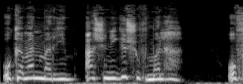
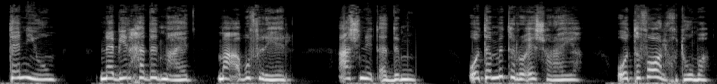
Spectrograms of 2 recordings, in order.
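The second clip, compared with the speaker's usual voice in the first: ordinary delivery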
